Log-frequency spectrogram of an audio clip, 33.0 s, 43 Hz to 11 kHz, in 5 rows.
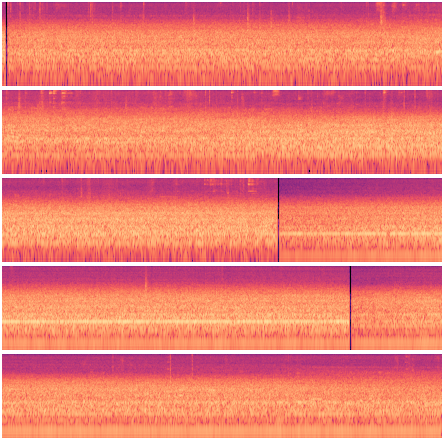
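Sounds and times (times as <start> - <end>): airflow rushing in airplane cabin: 0.0 - 33.0
jet engines humming: 0.0 - 33.0
steady low hum: 0.0 - 33.0.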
